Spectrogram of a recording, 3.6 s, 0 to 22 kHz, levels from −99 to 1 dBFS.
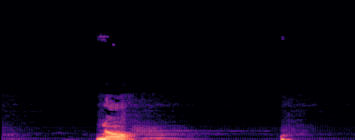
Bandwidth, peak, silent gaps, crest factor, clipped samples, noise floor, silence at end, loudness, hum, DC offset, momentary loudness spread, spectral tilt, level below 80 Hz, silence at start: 6 kHz; -4 dBFS; none; 20 dB; under 0.1%; -79 dBFS; 0.7 s; -17 LUFS; none; under 0.1%; 17 LU; -10.5 dB/octave; -70 dBFS; 0.95 s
